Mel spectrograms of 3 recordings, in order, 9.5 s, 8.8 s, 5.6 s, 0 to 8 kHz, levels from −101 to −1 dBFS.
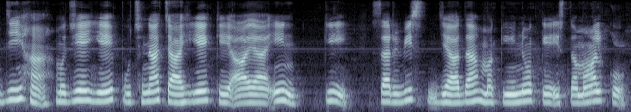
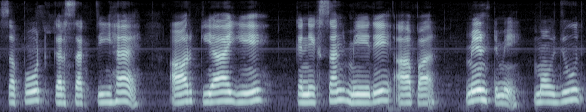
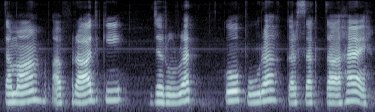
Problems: constant background noise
